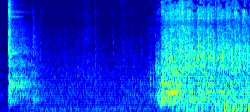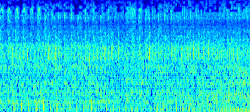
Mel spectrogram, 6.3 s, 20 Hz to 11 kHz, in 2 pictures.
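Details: Briggs & Stratton 3.0 hp Vacu-Jet engine, model 92502, on a Montgomery Ward 20-inch mower, after choke diaphragm replacement for hard hot-starting; starts after a pull and runs steady and even on a hot day; normal running.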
